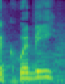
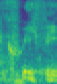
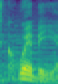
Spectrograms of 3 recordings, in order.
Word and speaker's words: Quibi: Are you familiar with this Quibi? Quibi? I don't no. – really know how it's Quibi. Pronounced. Quibi? – Queefy? – Not Queefy. – No. – Q-U-I-B-I.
